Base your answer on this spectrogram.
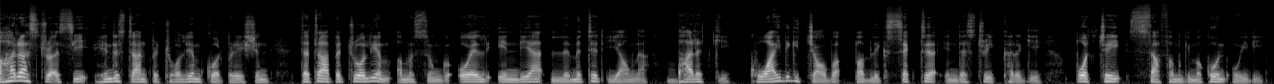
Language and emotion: Manipuri, neutral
